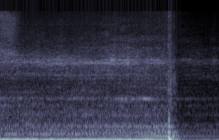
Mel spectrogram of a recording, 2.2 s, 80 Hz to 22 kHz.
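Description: A steady low rumble, then a single sharp knock about 1.7 seconds in, after which the rumble drops away.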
